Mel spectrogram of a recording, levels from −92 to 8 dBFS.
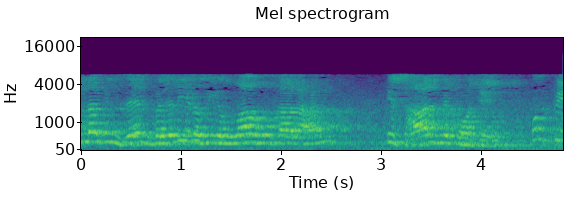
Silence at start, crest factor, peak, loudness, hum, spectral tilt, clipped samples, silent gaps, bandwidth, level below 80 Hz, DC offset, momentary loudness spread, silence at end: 0 s; 14 dB; 0 dBFS; -15 LUFS; none; -7 dB/octave; under 0.1%; none; 6 kHz; -44 dBFS; under 0.1%; 11 LU; 0 s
